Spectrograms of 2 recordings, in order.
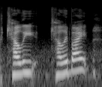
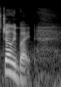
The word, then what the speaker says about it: Jellybite: Bertram, Pool Boy John, Jellybite, or Kellybite? I just realized, was I pronouncing that? No, it's Jellybite.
